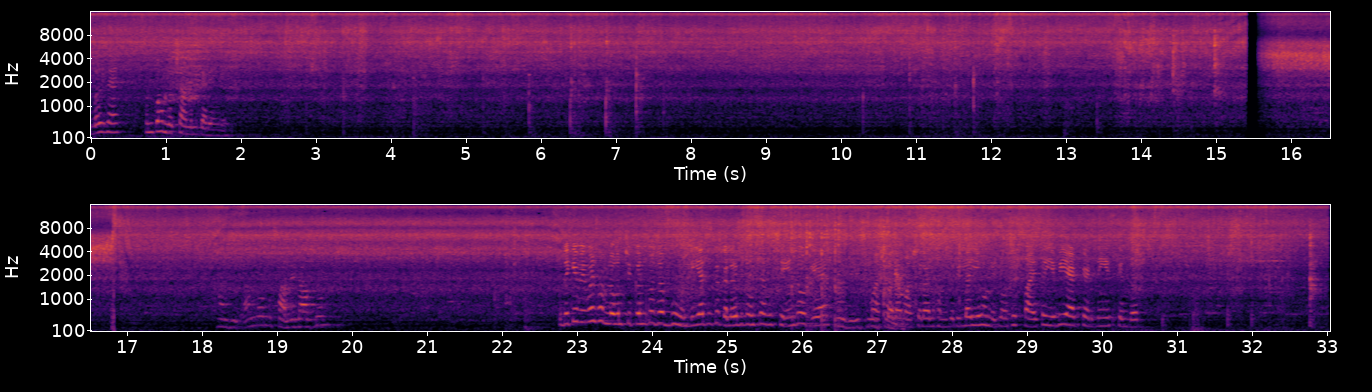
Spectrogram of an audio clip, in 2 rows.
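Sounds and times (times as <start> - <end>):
chicken sizzling in hot oil: 0.0 - 33.0
wooden spoon scraping a pan: 30.3 - 33.0.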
